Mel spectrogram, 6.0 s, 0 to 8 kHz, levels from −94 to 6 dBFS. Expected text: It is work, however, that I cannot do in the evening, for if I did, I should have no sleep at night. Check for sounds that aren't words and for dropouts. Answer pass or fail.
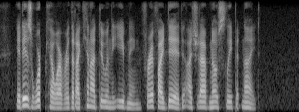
fail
